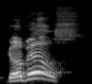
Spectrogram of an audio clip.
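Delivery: bright fan cheer; loud cheer. Shown as a demonstration. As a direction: cheer it for the crowd. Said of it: "the best is how you would normally say it".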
